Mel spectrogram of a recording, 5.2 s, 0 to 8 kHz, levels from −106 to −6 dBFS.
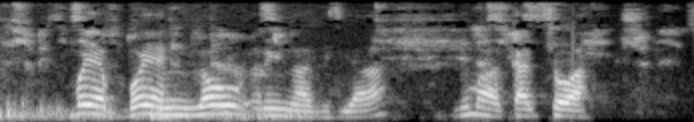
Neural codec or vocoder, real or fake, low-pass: none; real; 7.2 kHz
